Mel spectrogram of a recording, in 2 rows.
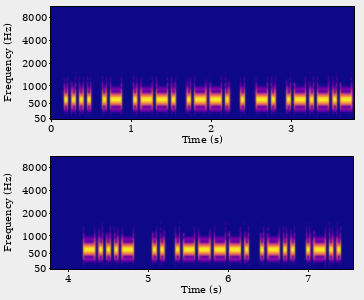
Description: Morse code, heard as a keyed tone, about 25 wpm, 600 Hz. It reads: HAPPEN. <BT> I'LL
